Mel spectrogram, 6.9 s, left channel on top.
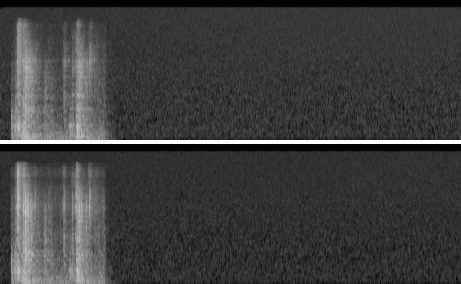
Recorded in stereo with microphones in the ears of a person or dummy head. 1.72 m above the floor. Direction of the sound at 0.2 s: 35° right (ahead or behind).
